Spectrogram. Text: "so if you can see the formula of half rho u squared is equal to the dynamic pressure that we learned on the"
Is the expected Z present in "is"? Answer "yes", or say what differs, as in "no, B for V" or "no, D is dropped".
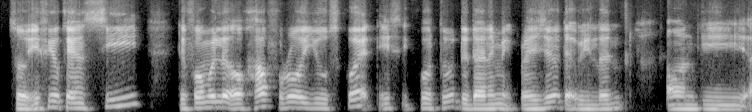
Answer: no, S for Z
